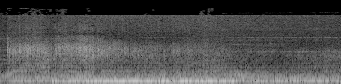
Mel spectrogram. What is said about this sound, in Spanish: Luego una tremenda explosión sacudió a todo el campamento como un terremoto.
